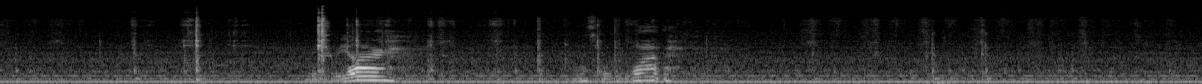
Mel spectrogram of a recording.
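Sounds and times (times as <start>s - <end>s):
low machine hum: 0.0s - 12.0s.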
